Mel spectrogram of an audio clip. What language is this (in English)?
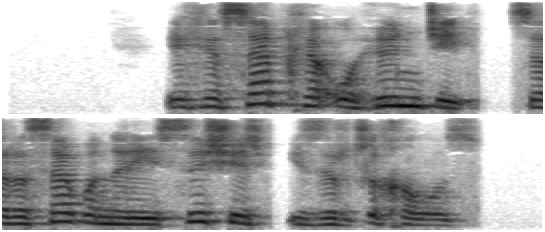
Abkhazian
